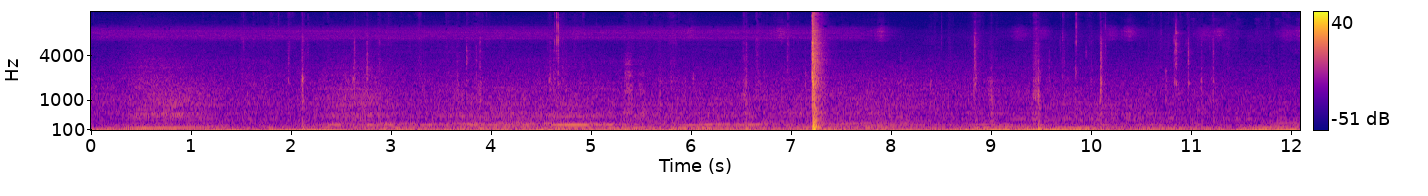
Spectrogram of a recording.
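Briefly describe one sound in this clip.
Metal parts click and tap softly.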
